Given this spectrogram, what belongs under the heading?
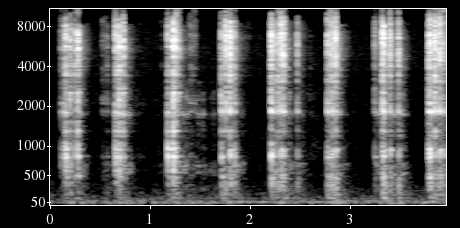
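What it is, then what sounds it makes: Plastic studded tumbler. Fingertips and nails tap the faceted side of a tall, hollow, lavender plastic jeweled tumbler that appears empty. Eight short, evenly spaced clusters of quick, bright clicking taps are heard, each dying away almost at once.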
